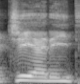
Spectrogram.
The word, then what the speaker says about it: Gned: yeah, Gned. Yeah, the G is silent though because he's a gnome, and you know nothing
